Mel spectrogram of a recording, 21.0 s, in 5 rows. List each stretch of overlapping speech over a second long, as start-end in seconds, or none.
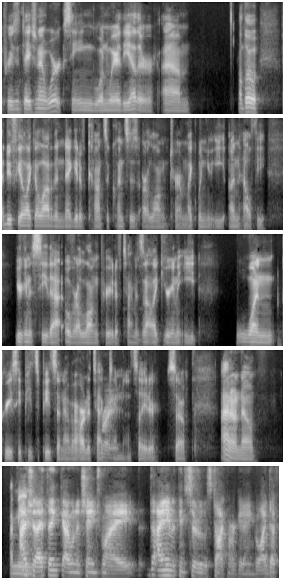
none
